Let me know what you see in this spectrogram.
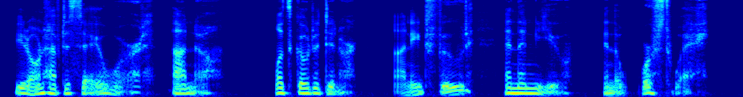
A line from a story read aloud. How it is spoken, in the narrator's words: In a husky voice, he answers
